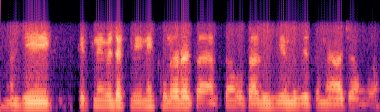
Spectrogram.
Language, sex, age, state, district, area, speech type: Hindi, male, 45-60, Madhya Pradesh, Hoshangabad, rural, conversation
